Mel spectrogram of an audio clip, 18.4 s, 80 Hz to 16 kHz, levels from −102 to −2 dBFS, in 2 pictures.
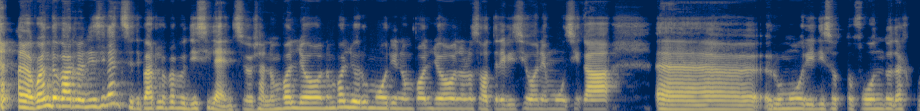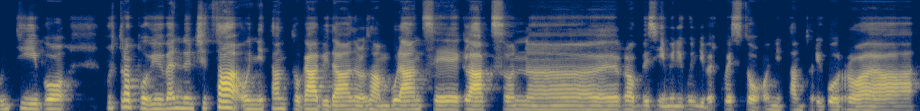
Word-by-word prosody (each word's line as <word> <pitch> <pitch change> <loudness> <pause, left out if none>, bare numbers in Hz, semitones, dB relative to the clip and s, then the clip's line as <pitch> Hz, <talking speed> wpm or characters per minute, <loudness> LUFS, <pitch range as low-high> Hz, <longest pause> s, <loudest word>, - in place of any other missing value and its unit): allo 200 -4 +10
quando 245 +6 +10
parlo 235 -2 +8
di 225 +1 +2
silenzio 300 -2 0
ti 165 - -7
parlo 175 +3 +1
proprio 180 -2 -3
di 165 0 -5
silenzio, 135 -6 -2
cioè 140 +2 -6
non 140 +2 -7
voglio 180 0 +4
non 180 +1 -5
voglio 205 -1 +3
rumori, 175 -2 -1
non 160 -1 -6
voglio, - - 0
non 485 -1 -4
lo 475 - -4
so, 480 - -4
televisione, 460 0 -6
musica, 150 - 0 0.4
ehm, 140 -1 -1
rumori 155 0 -3
di 155 +1 -9
sottofondo 155 0 -4
d'alcun 150 -1 -9
tipo. 155 -3 -2 0.3
Purtroppo 215 0 -3
vivendo 165 +2 -3
in 170 - -6
città 185 +3 +4
ogni 145 0 -4
tanto 165 -1 -7
capita, 140 -2 +2
non 135 - -4
lo - - -3
so, 145 - -5
ambulanze, 135 0 -1
clacson, 135 0 0
uhm, 130 0 -5
robe 135 0 -6
simili, 125 -2 -8
quindi 130 -1 -12
per - - -11
questo 135 0 -6
ogni 125 -1 -12
tanto 125 -1 -12
ricorro 125 -1 -4
a 120 0 -1
150 Hz, 165 wpm, -22 LUFS, 135-180 Hz, 0.4 s, allo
